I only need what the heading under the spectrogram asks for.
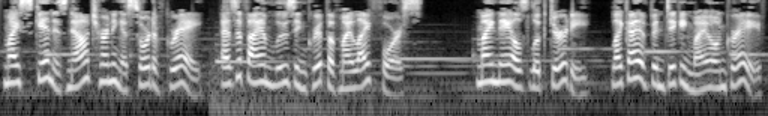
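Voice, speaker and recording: High-voiced woman reading a horror tale. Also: animated, normal speed, darkish tone. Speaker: story narrator. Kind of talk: first-person horror story reading. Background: faint background music.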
